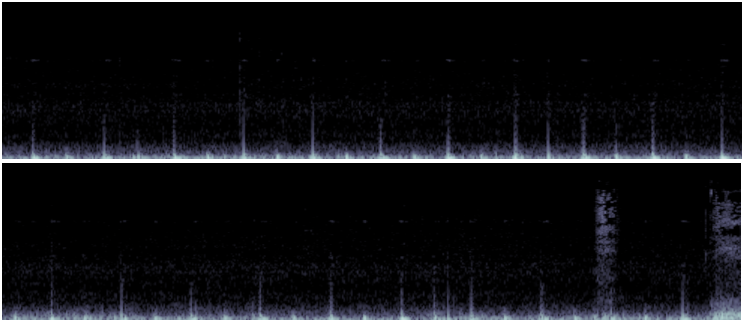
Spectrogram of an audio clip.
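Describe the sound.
Rapid heartbeat, a long run of steady low thumps that repeat quickly and evenly throughout, with a faint hum beneath and no voices.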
